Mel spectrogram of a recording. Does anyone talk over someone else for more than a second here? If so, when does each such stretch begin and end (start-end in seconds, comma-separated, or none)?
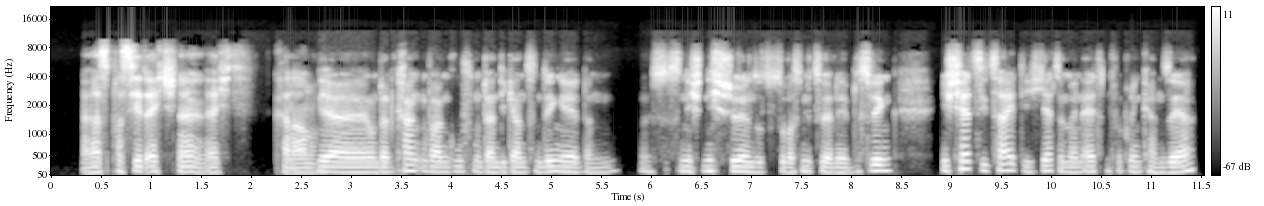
none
